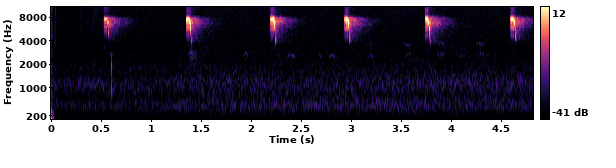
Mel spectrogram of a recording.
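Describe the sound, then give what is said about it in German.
A small bird, seen on a trip to warm regions such as Turkey, that lives in tall grass or rushy meadows near water with some reeds, repeats a high, sharp chirping note six times at a steady, even pace, each call bright and clipped with brief quiet between, over a faint low background hiss. “nämlich das erste Mal nach der Wende sozusagen in warme Gebiete, zum Beispiel in die Türkei, fahren zu können und dann natürlich auch Vögel zu sehen, die man sonst nie zu sehen bekommt. Und einer davon war dieser kleine hier.”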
